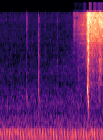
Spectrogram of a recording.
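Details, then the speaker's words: Tire with a nail in the tread: sharp, sustained hiss of air rushing out once the nail is pulled, with steady engine rumble behind it; soapy water then shows the hole before plugging. Tire air leak. "There we go. I can hear the noise, guys. I can hear the noise coming out."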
